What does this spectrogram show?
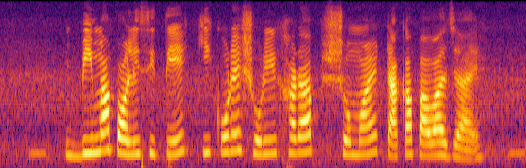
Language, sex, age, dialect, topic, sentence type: Bengali, female, 25-30, Standard Colloquial, banking, question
